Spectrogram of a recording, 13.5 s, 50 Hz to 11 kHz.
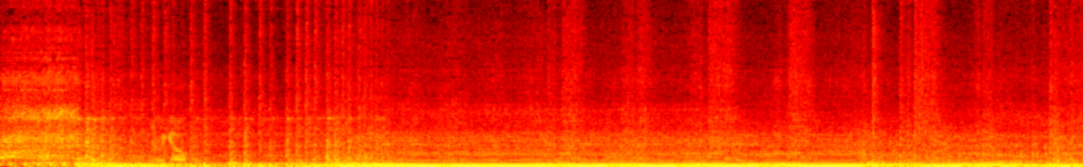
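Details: Steady, even low putter at constant pitch, no misses or surging, from a 1992 Craftsman 917.256820 lawn tractor, 12 hp Tecumseh, cold start after refuelling (suspected low on gas); runs smoothly.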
